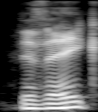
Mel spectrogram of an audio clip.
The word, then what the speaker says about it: Vivek: Rama Swami Rama Swami Vivek like cake Vivek that's enough of X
